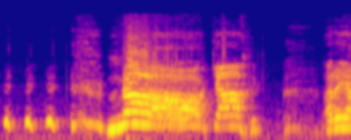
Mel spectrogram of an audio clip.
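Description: A young man shouts loudly in dismay.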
